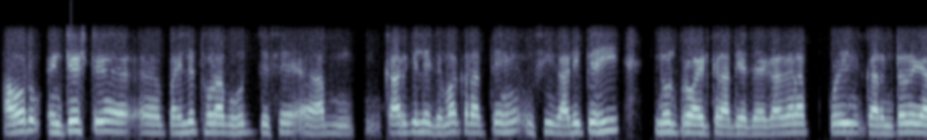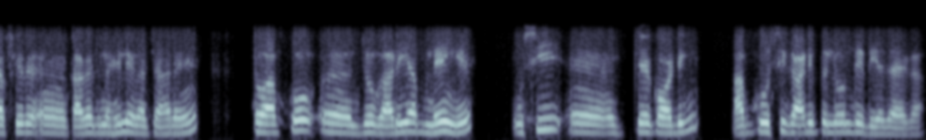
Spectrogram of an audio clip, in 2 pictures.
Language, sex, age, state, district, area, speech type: Hindi, male, 45-60, Uttar Pradesh, Sitapur, rural, conversation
